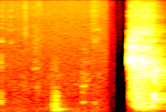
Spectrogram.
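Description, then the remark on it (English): A single loud, harsh cough bursts out after a moment of quiet, preceded by a few faint low murmurs or breaths. “Sorry, coughing.”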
